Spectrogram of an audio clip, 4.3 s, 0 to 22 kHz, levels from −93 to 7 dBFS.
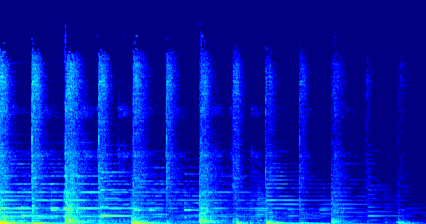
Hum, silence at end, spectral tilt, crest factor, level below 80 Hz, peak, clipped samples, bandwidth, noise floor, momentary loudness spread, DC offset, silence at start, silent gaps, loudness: none; 0.1 s; -5 dB/octave; 22 dB; -56 dBFS; -22 dBFS; under 0.1%; 19 kHz; -64 dBFS; 19 LU; under 0.1%; 0 s; none; -45 LUFS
